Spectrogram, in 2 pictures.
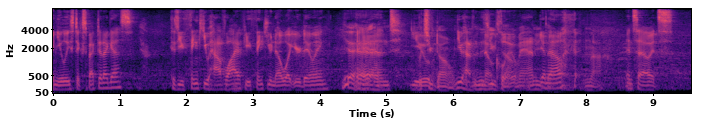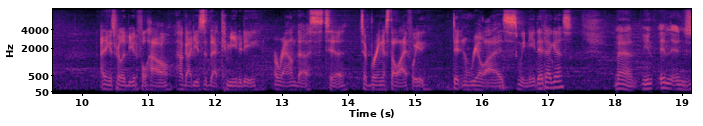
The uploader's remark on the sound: Wishful Drinking is always recorded live in Downtown Tyler, Tx at The Foundry Coffee House over a delicious cup of coffee.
